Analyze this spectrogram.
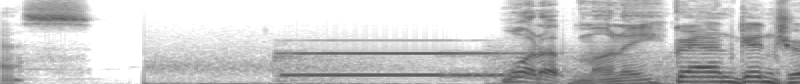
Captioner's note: dial tone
